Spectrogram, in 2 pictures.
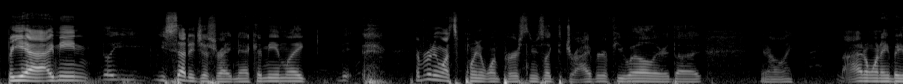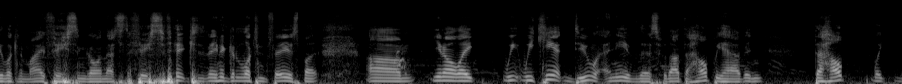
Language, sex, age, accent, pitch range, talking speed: English, male, 30-49, American, 130-155 Hz, 245 wpm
